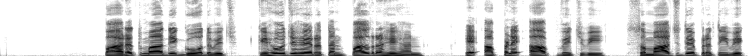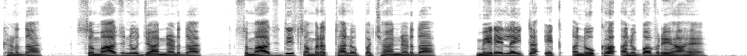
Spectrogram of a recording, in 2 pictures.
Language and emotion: Punjabi, neutral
